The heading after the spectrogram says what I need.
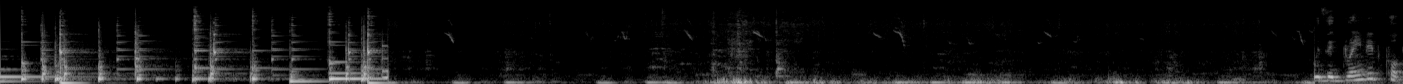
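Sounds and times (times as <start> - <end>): rustling: 3.9 - 13.2
small birds chirping: 3.9 - 13.2.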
